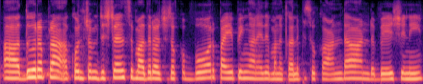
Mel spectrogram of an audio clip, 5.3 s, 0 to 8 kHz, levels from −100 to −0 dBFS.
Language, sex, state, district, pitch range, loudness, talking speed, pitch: Telugu, female, Andhra Pradesh, Annamaya, 200-230 Hz, -18 LUFS, 190 wpm, 215 Hz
